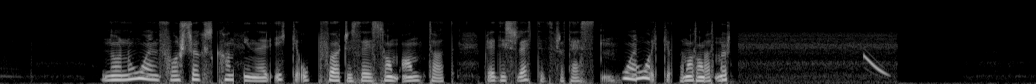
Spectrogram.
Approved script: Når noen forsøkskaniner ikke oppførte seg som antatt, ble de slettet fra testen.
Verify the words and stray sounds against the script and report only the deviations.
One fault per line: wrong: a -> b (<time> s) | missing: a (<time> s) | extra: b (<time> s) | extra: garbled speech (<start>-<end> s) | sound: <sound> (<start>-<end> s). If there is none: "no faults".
sound: dropout (2.3-2.4 s)
extra: garbled speech (6.2-7.3 s)
sound: chirp (8.6-8.9 s)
